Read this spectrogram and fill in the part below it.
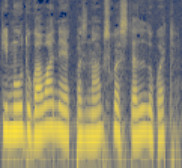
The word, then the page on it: awane'g: Mi'gmaq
